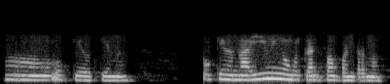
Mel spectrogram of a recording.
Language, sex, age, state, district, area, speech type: Tamil, female, 30-45, Tamil Nadu, Tiruvarur, rural, conversation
